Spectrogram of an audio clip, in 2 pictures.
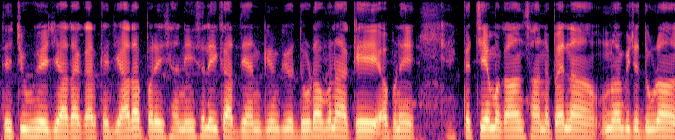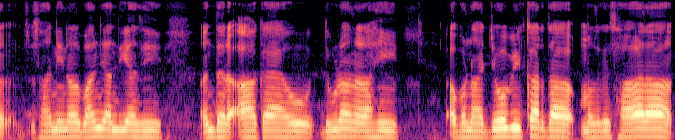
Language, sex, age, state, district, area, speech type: Punjabi, male, 18-30, Punjab, Hoshiarpur, rural, spontaneous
